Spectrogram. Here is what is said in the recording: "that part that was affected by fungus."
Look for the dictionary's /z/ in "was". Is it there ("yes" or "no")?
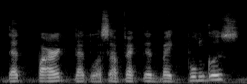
no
